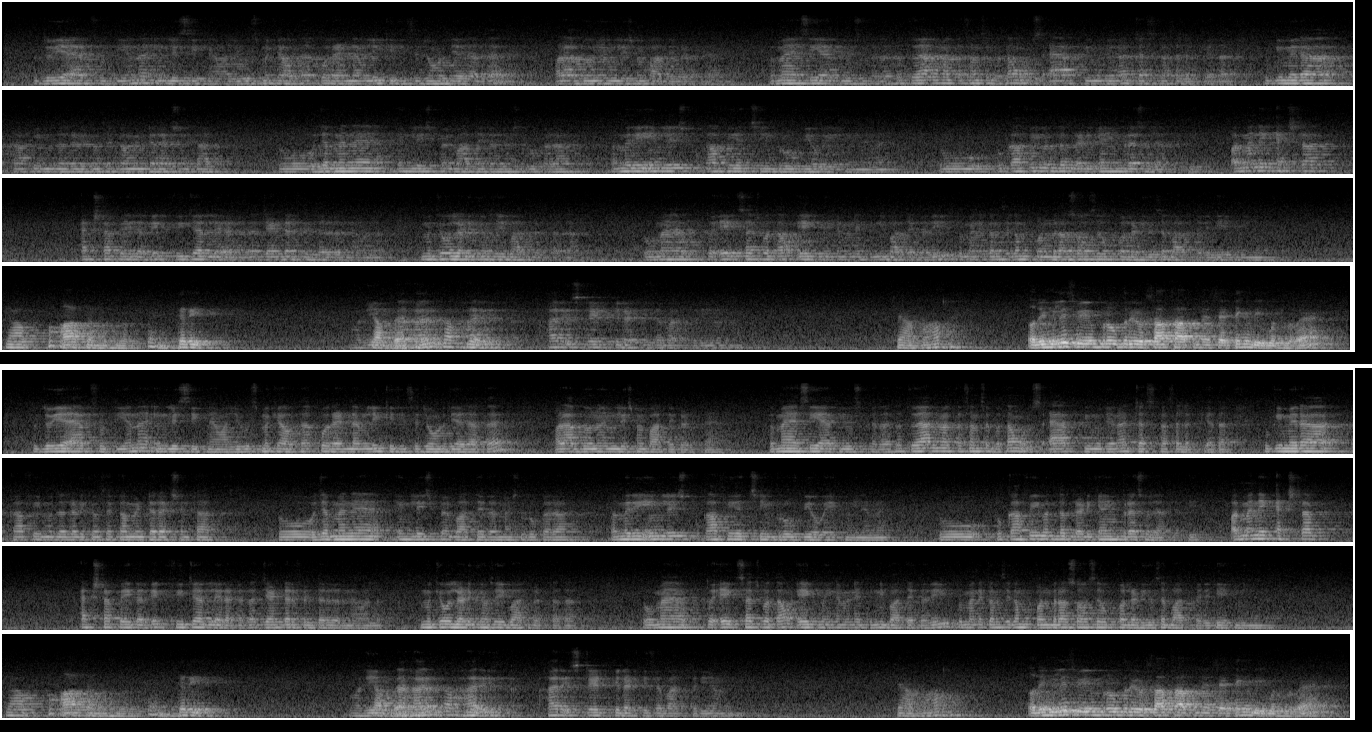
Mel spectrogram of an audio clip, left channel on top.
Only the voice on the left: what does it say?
क्या बात है मतलब बैंकरी
क्या
बेहतरीन
काम
किया
है
क्या बात है और इंग्लिश भी इम्प्रूव करी और साथ साथ में सेटिंग भी मतलब है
